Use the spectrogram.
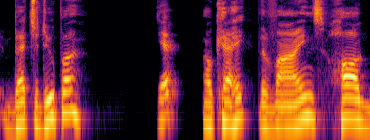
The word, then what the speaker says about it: Betchadupa: Drive Phantom Planet let me see if I pronounce this right betchadupa yep okay the vines hog boy those are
